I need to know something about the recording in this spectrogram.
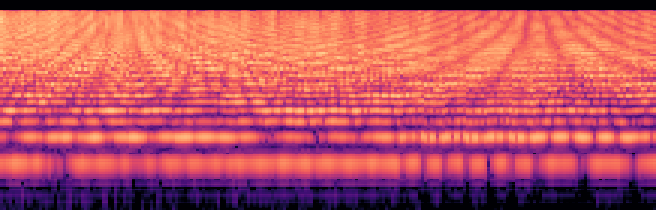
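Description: Korg microKORG synthesizer holding one long note, played through an Ibanez stereo chorus pedal and heard in mono.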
